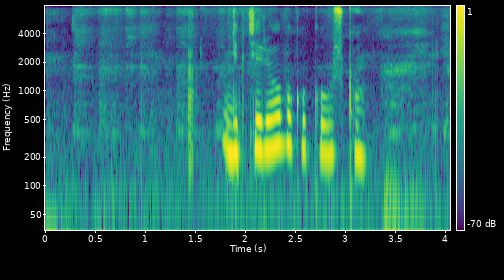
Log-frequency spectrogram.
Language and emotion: Russian, neutral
